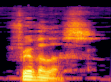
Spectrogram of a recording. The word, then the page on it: frivolous: Australian English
